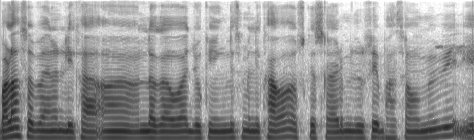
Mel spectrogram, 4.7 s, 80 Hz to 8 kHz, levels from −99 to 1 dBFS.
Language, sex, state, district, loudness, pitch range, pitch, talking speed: Hindi, male, Bihar, Araria, -21 LUFS, 130-140 Hz, 135 Hz, 300 wpm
